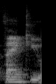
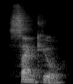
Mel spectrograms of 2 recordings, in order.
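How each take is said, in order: First: It is said in a plain English accent. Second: It is said in a German accent. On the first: "thank you is like" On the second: "the Germans, ... they don't have a TH"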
